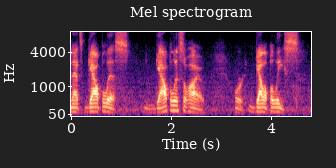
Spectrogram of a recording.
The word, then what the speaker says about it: Gallipolis: ohio or gallop police some people say it gala police and then you hear have people that don't know how to say it that just read it and they say Galapagos or go up Gallipolis golf but Galapagos Galapagos or Gallipolis but it's it's gapless or gallop police some people say it's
